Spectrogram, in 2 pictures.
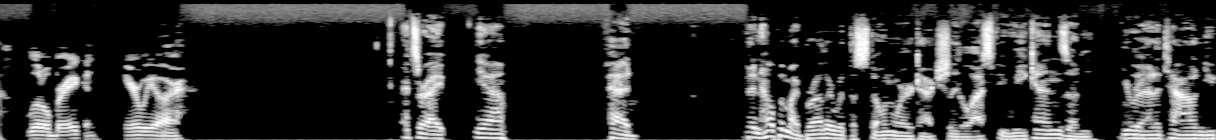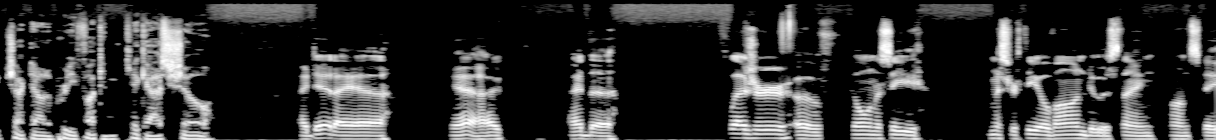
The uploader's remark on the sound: This episode was recorded in early August of 2023 when we were still working out the audio kinks for quality sound. Apologies for the poor sound quality.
